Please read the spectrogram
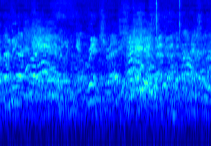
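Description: Several people talking at once in indistinct, overlapping chatter.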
